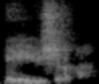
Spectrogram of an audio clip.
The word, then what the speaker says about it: Aja: of Asia so bad Asia it spelled like Aja but they say like the Redstone of Asia I guess too it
